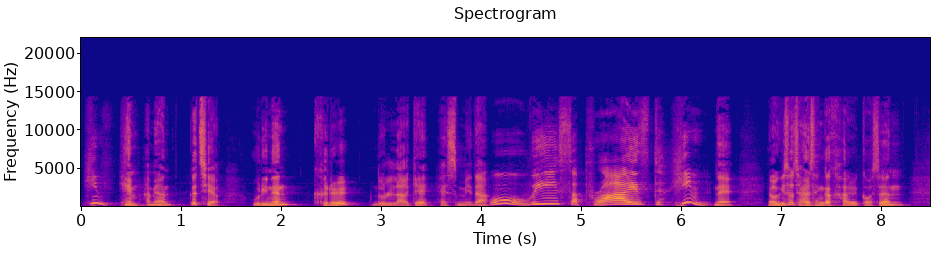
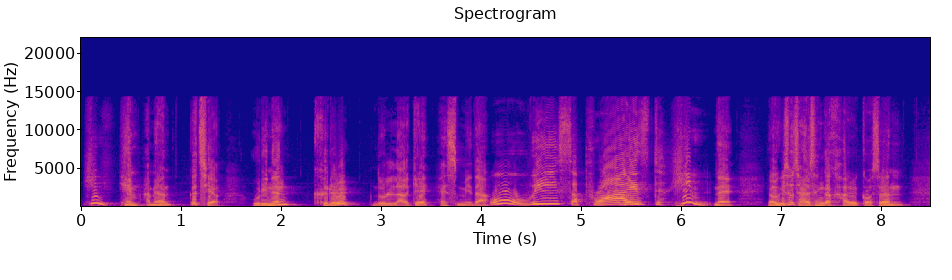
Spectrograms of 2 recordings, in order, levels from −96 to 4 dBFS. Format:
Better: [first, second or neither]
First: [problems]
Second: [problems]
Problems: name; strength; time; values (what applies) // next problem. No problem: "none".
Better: first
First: none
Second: distortion; heavy; 8 dB below the speech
